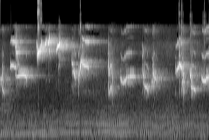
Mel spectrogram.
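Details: Orange-headed thrush delivering short bursts of its rolling song: harsh, squawky high notes mixed with downward-slurred whistles, in three or four quick clusters over a steady low hum.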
